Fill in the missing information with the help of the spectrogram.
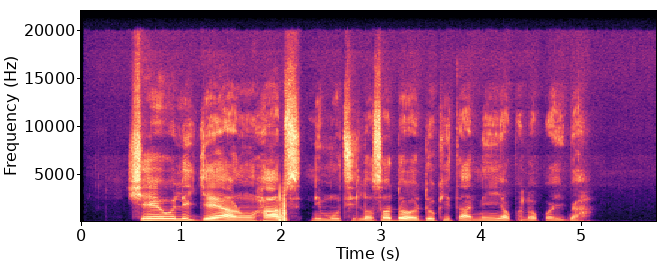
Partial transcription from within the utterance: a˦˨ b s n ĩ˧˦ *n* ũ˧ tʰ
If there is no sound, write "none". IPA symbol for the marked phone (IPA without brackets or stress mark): m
